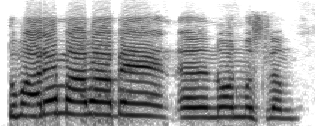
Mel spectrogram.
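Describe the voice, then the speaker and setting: A man hosting a heated live debate, loud and insistent, repeating phrases and slowing down for quotes. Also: very high-pitched, muffled recording, a little hiss or hum. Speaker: debate host.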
